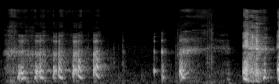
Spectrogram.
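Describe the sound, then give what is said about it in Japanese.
A loud run of rapid coughs set off by laughing, about five in quick succession, followed by a pause and a few more harsh coughs and throat-clearing bursts, with a hint of laughter mixed in. “もう笑うと咳出る。”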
